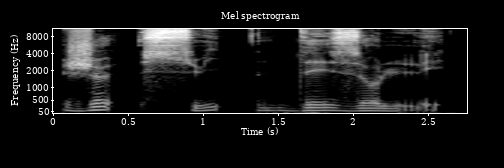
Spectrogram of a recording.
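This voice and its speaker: A man voicing an eleven-year-old boy wizard who talks quickly and earnestly. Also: fairly high pitch, expressive, a little mellow, dry recording, clean studio sound, pitched above the performer's own voice, natural voice. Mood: contrite.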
